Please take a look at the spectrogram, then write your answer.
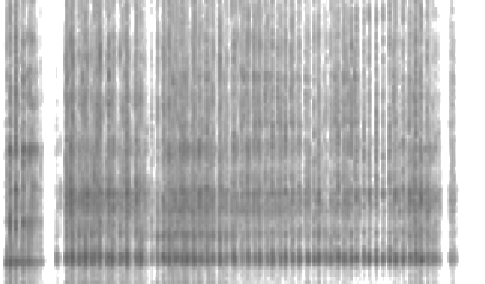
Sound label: dice drop into plastic shaker and shake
